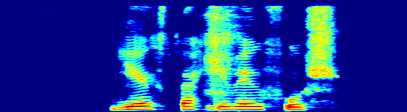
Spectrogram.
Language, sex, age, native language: Icelandic, male, 10, Icelandic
